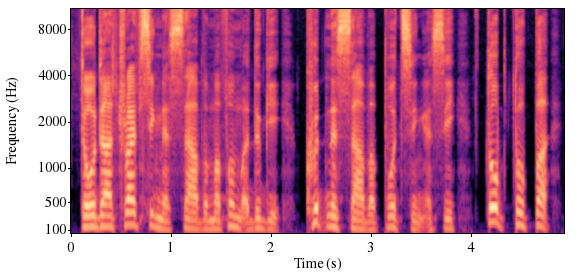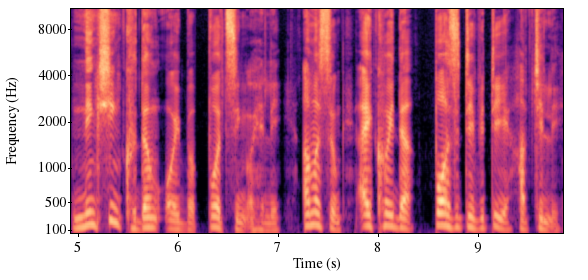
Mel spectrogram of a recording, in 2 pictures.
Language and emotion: Manipuri, happy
